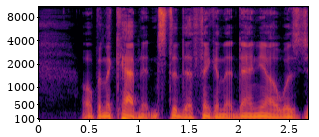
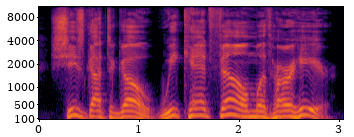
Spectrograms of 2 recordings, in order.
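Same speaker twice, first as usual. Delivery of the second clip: high, slow, raised-voice insistence; insistent demand; 13 semitones higher, 4 dB louder, slower than usual. A narrator's reading. Jeremy calling from the hallway that she must leave, insistent. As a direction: demand it loudly from down the hall.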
